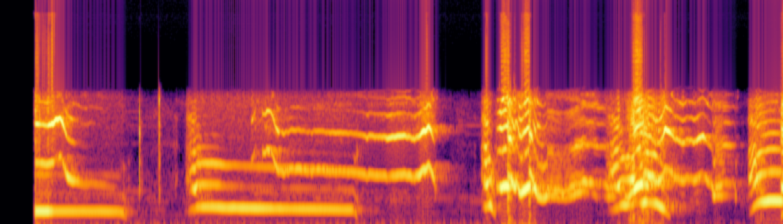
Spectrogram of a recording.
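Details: A pet Bedlington Terrier singing indoors in long, pure-toned howls. Steady held notes slide up and down and waver, breaking into higher, strained wails toward the end, with short pauses between phrases.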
